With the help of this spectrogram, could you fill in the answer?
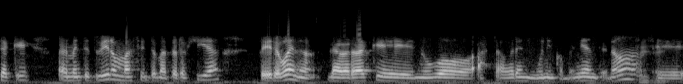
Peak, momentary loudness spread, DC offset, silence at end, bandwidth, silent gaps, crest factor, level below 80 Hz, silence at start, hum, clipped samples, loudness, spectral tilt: -6 dBFS; 10 LU; under 0.1%; 0 s; 8.6 kHz; none; 16 dB; -54 dBFS; 0 s; none; under 0.1%; -23 LUFS; -6 dB/octave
